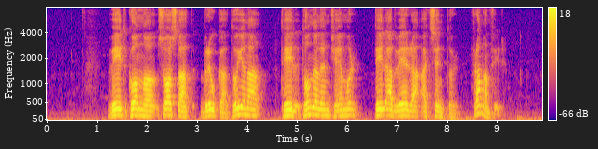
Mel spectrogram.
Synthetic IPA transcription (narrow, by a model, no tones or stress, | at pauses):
ʋɪd̪kʰʊnːəsoːst̪at̪bɾʉːkat̪ʰʊjəna | t̪ʰɪlt̪ʰɔnələnt͡ɕeːmʊɾ | t̪ʰɪlat̪ʋeːɾaʔa̰jt̪sɛnt̪ʊɾfɾamanfḭːɾ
